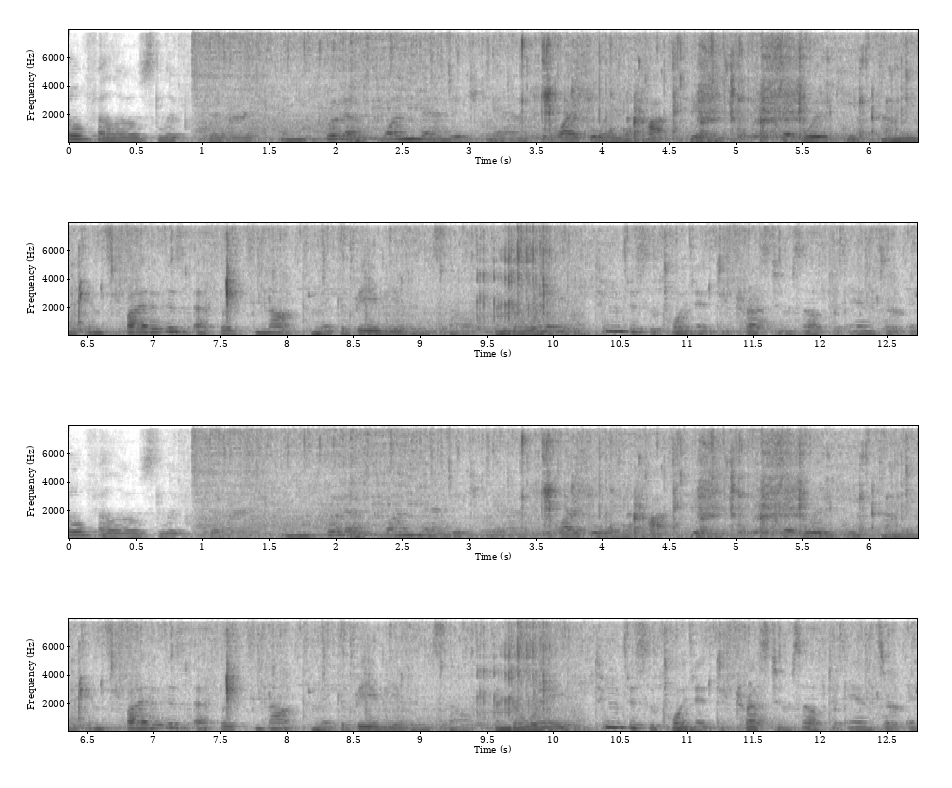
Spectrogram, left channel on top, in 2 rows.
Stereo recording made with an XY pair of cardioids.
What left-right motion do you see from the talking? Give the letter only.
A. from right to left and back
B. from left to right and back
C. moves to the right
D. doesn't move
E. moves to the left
C.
